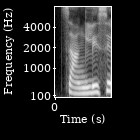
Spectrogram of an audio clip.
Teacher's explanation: इथे ए कायम राहिला आणि अ लोप पावला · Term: पूर्वरूप संधी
